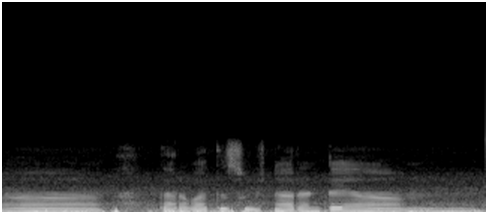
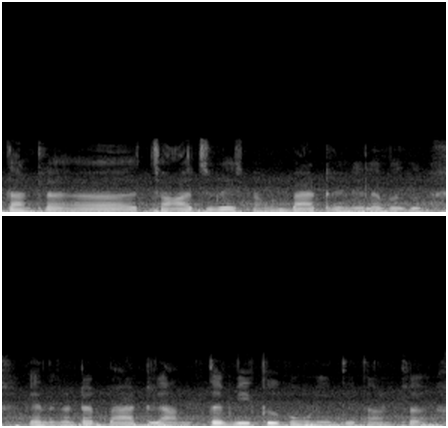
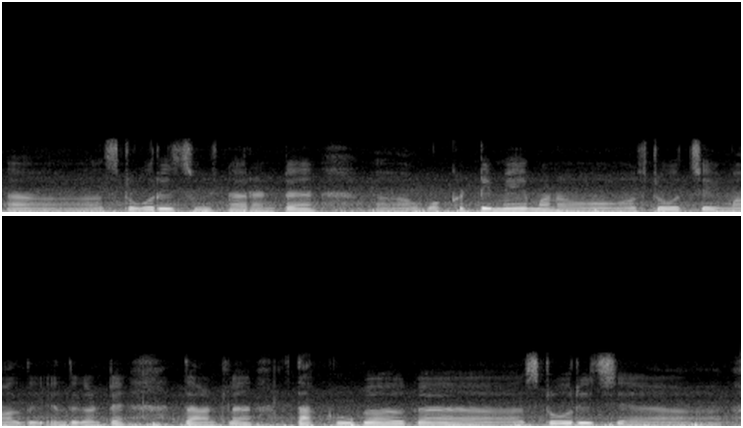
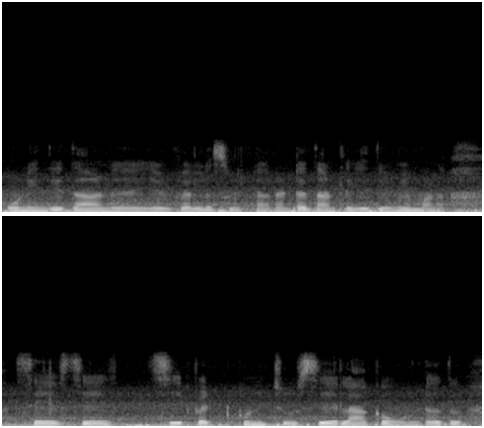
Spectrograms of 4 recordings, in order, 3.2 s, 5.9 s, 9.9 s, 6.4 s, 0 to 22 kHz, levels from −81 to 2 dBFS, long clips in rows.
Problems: constant background noise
